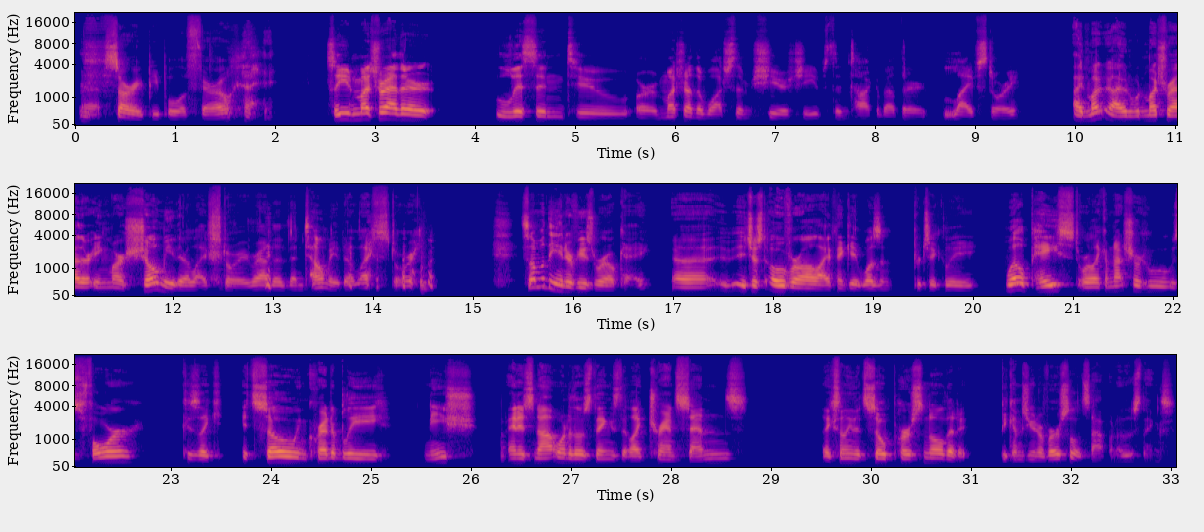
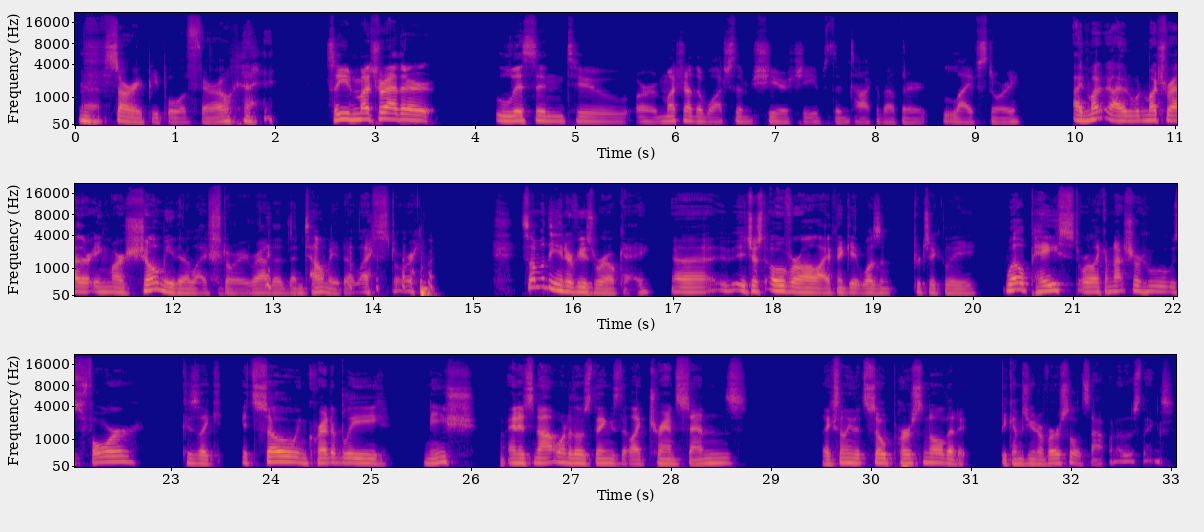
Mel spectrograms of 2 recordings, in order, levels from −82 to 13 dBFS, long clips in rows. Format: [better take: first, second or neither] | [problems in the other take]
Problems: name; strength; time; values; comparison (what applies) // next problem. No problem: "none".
second | thin; very; fading below 300 Hz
